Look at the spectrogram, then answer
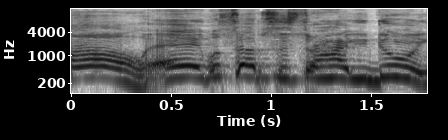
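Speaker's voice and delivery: put-on laid-back casual voice. Retelling the own casual reply at the door: imitating a very chill reply. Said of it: "very, very chill".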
